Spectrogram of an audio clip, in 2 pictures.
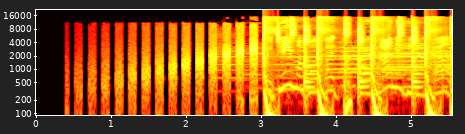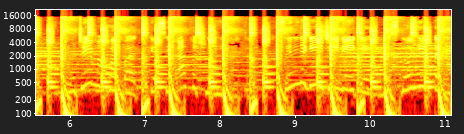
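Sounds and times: chopped noisy electronic hits: 0.4s - 3.2s.

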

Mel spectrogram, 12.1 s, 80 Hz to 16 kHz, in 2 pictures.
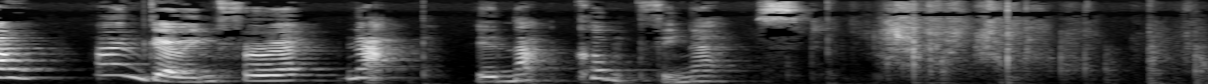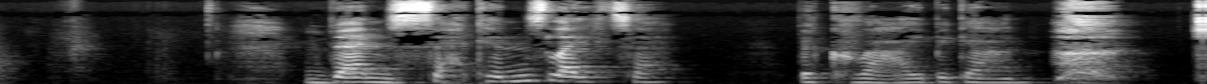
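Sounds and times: book page rustling: 4.1s - 7.1s.

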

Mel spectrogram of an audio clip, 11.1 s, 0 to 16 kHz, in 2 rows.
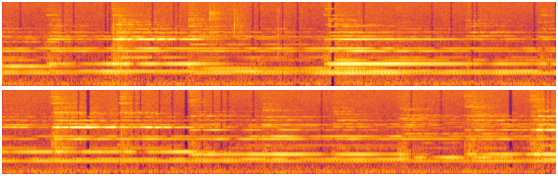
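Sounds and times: handbell choir ringing: 0.0s - 11.0s.

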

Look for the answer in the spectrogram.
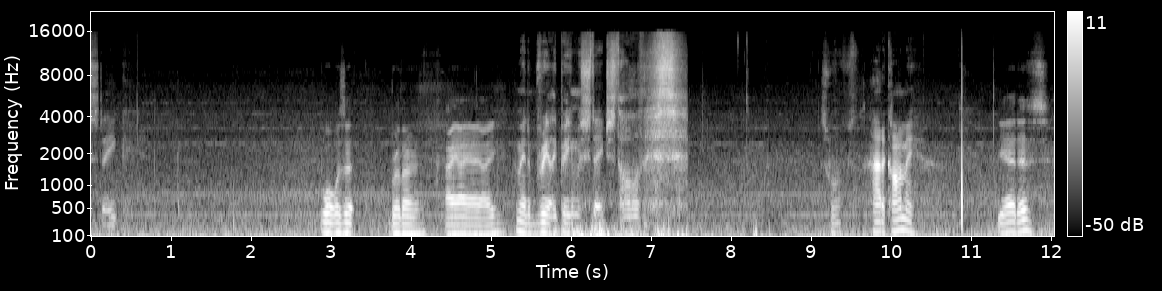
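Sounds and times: faint steady hum: 0.0s - 12.0s
low outdoor rumble: 0.0s - 12.0s
man speaking: 2.8s - 7.5s, 11.3s - 12.0s.

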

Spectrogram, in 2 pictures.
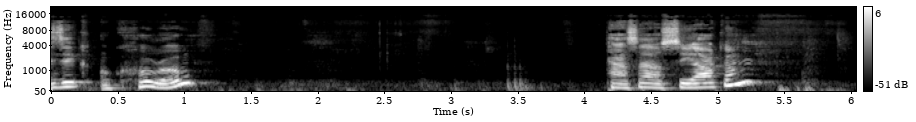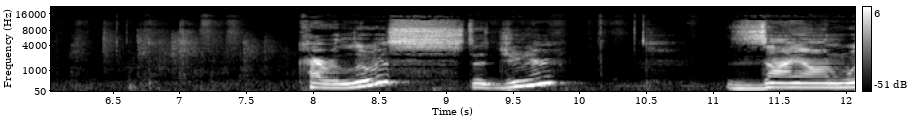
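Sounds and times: trading cards rustling: 9.4s - 11.0s.

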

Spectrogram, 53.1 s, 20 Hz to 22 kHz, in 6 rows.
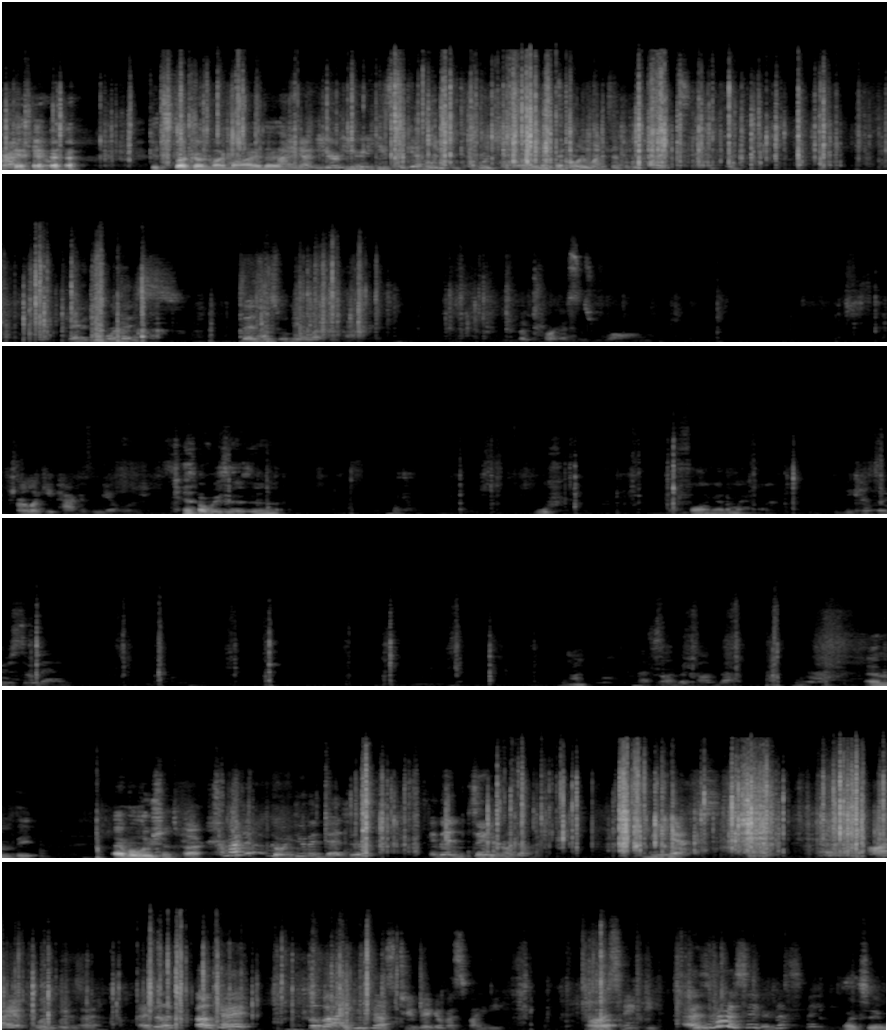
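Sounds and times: foil wrapper crinkling: 0.0s - 10.5s, 11.1s - 14.0s, 37.6s - 48.6s, 49.3s - 51.7s
foil pack tearing open: 0.1s - 10.3s, 38.7s - 48.4s.

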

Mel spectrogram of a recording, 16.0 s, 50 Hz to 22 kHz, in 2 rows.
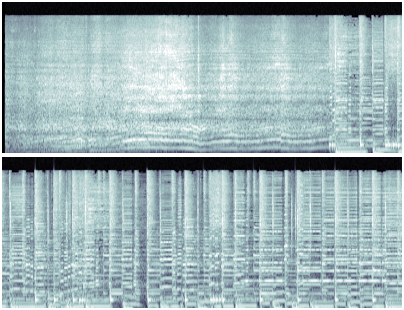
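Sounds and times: off-road engine revving: 0.1s - 16.0s
band with accordion and bass: 4.6s - 16.0s.

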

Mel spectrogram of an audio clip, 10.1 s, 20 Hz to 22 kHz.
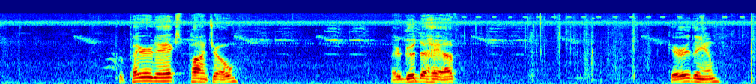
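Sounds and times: crickets chirping: 0.0s - 10.0s
man speaking: 5.2s - 6.1s, 9.0s - 9.7s.

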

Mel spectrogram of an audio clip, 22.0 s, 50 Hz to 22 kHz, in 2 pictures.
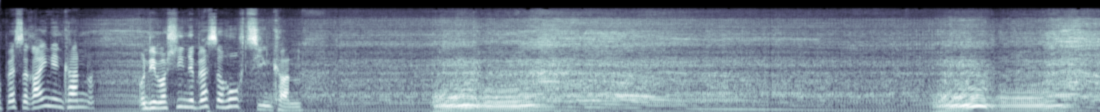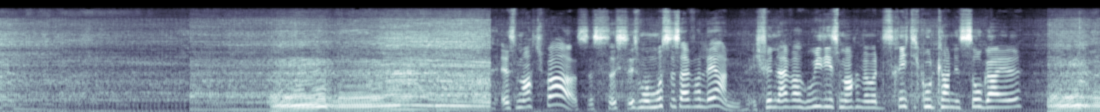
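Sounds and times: motorcycle engine revving: 0.5s - 22.0s.

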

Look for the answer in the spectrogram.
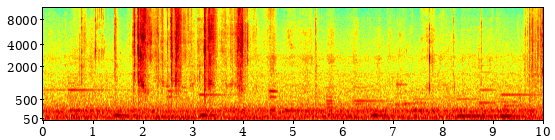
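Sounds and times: person crunching crisp food: 0.6s - 4.4s, 9.6s - 10.0s.

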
